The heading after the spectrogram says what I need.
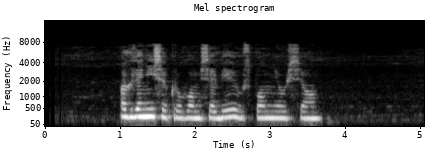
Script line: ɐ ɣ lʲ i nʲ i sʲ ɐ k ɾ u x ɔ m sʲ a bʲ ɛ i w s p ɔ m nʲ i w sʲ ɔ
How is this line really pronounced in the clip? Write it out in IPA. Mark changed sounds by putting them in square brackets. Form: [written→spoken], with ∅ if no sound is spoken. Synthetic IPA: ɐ ɣ lʲ [i→a] nʲ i sʲ ɐ k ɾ u [x→ɣ] ɔ m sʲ a bʲ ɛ i w s p ɔ m nʲ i w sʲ ɔ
